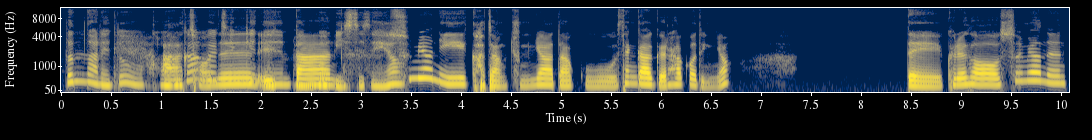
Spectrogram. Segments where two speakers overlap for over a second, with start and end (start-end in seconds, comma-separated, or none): 1.0-2.8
